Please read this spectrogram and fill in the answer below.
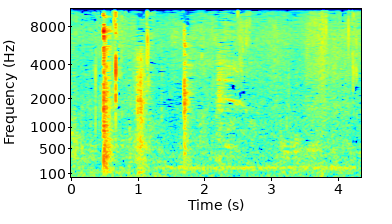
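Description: Steady low room hum broken by a few sharp knocks and clicks in the first two seconds, the loudest about half a second in, then a faint short squeak.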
